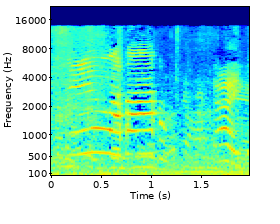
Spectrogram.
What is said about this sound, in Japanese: すごい子供が子供をなんか振り回して遊んでますけど危なかったまあそんなところを今日は歩いております今日もバザールにねなんとなく雑踏の中にちょっと来たくてここまでゆっくり今歩いてまあ来ました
